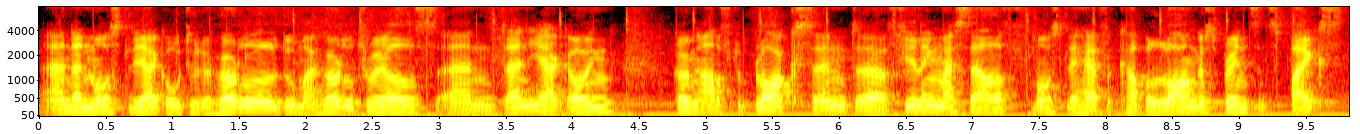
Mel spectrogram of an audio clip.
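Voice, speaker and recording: Young adult male, German accent, easygoing vlogger, medium pitch, faint guitar music behind. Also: normal speed. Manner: relaxed, chatty, many fillers like "you know" and "like". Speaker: sprinter and hurdler. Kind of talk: casual Q&A vlog.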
